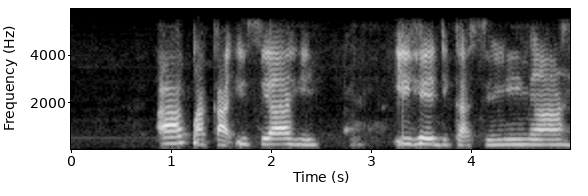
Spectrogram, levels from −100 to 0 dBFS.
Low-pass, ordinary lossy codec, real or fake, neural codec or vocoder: 5.4 kHz; AAC, 48 kbps; fake; codec, 24 kHz, 6 kbps, HILCodec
